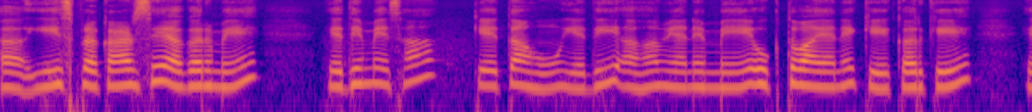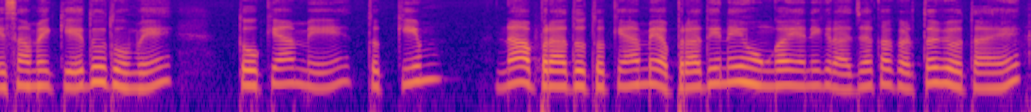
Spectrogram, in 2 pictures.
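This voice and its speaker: Woman slowly explaining a lesson. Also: medium pitch, steady tone, a little mellow, smooth, no echo. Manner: slow deliberate word-by-word explanation. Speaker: teacher. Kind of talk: explaining a textbook lesson line by line.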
